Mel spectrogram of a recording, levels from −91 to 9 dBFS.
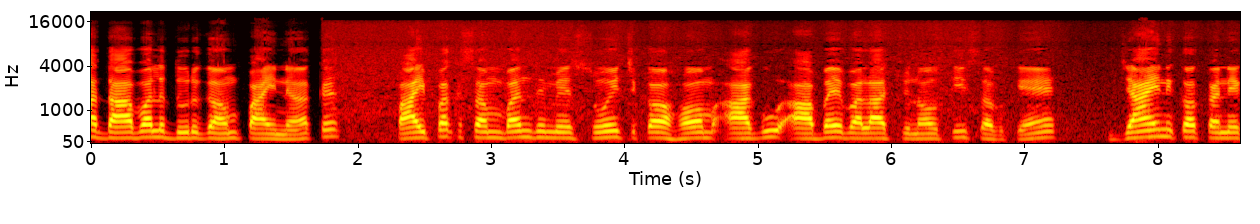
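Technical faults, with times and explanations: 1.72–3.66 s, noise suppressor catching up: After the room noise jumps by about 22 dB around a second and a half in, between "दाबल दुर्गम पानिक" and "सोचि कऽ हम आगू", the suppressor's estimate of the background lags behind the new level. For roughly 1.94 s the louder noise passes with too little reduction, then gradually sinks by about 6 dB as the estimate catches up, the risen noise itself sitting about 26 dB below the speech.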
